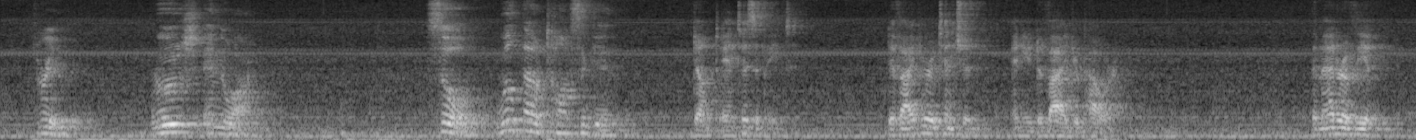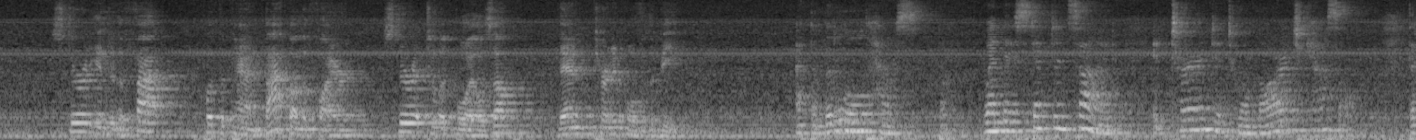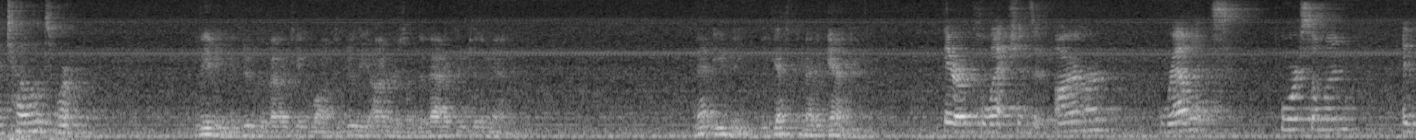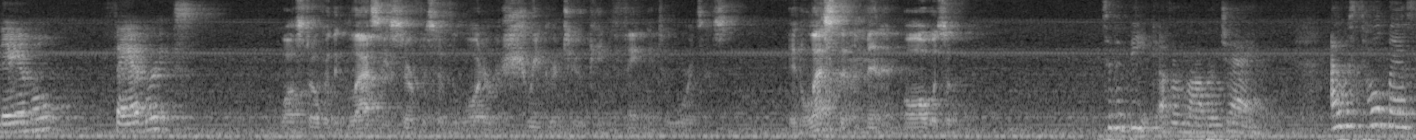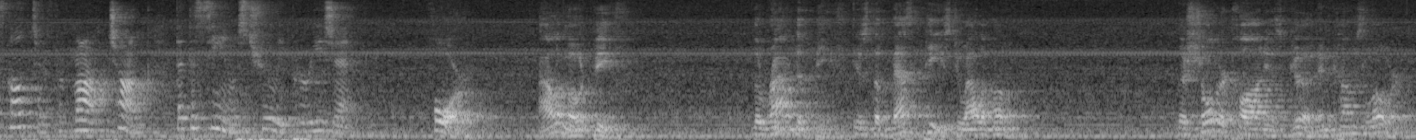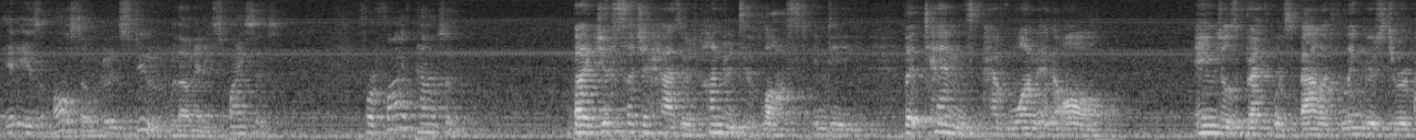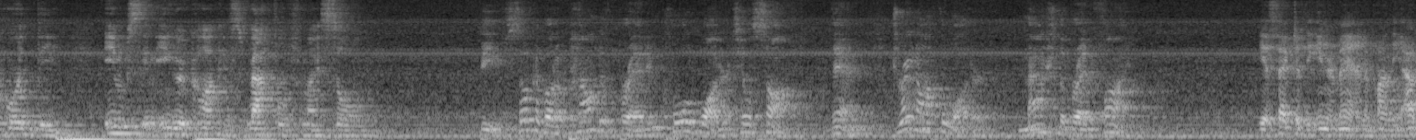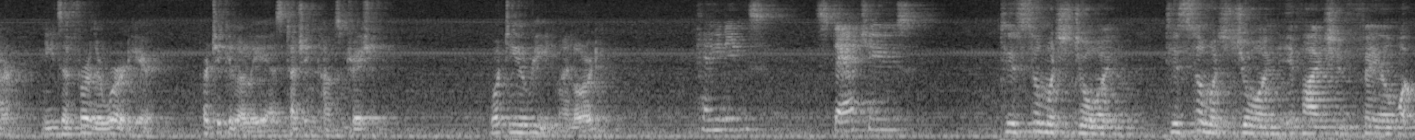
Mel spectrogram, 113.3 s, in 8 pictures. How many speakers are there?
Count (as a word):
eight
